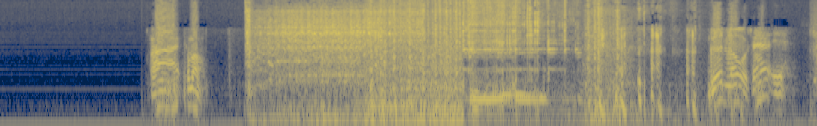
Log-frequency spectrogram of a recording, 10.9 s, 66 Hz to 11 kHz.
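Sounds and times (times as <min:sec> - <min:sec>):
speech: 0:02.0 - 0:02.8, 0:09.5 - 0:10.8
car engine cranking and firing up: 0:03.3 - 0:08.2
laughter: 0:07.7 - 0:10.0.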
